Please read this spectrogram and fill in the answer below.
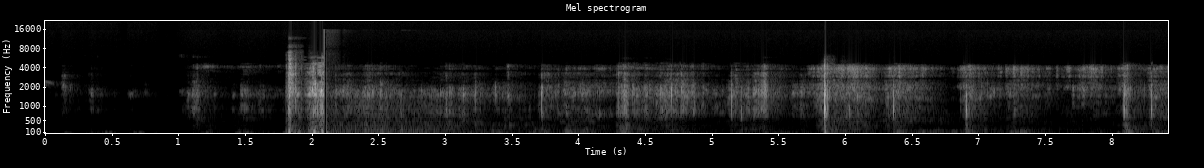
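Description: Bicycle riding on an asphalt road: almost nothing at first, then two loud knocks about two seconds in, followed by steady rushing road and air noise with frequent small knocks and rattles from the bike.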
